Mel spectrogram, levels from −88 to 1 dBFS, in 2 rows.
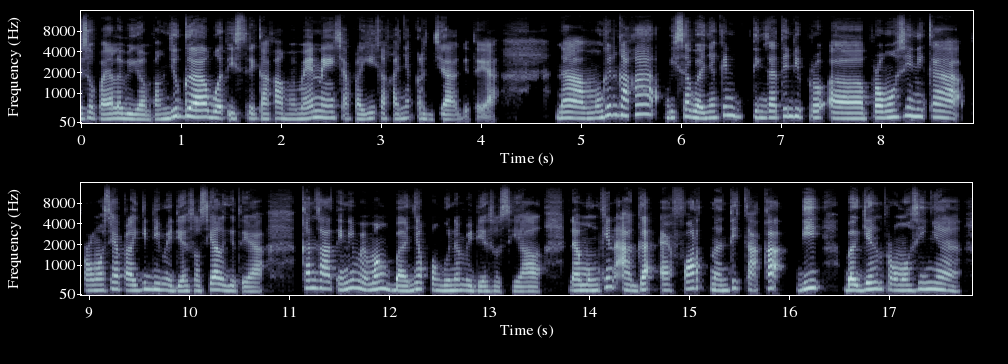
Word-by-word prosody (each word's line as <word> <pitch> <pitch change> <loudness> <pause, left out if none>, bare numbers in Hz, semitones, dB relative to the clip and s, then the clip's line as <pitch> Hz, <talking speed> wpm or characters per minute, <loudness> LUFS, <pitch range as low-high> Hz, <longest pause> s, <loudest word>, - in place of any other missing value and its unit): supaya 170 -2 0
lebih 165 -3 0
gampang 155 +3 -4
juga 230 0 +6
buat 195 -3 +2
istri 175 0 -4
Kakak 165 0 -3
me-manage 195 +5 0
apalagi 165 +2 -5
Kakaknya 175 +1 -7
kerja 150 -2 -2
gitu - - -12
ya. - - -3 0.7
Nah 190 -2 +4
mungkin 200 +12 -1
Kakak 305 +3 +1
bisa 200 +4 +1
banyakin 205 +7 0
tingkatin 205 +4 -2
di 245 - -1
pro 205 -3 -3
eee, 175 -1 +4
promosi 215 +7 +2
nih 240 - +2
Kak, 205 -4 0
promosi 180 +2 -2
apalagi 185 +1 -1
di 210 - +1
media 165 -4 -3
sosial 185 +4 +1
gitu 155 -2 -5
ya, 145 -1 -3 0.4
kan 255 0 0
saat 230 -2 +2
ini 250 +4 0
memang 220 +1 +2
banyak 180 +4 +1
pengguna 180 -1 -1
media 160 -2 -3
sosial. 150 -1 -4 0.2
Nah 180 -3 +2
mungkin 180 +13 -1
agak 190 +2 +2
effort 230 +7 +1
nanti 185 +7 -3
Kakak 240 +1 +2
di 245 +8 +2 0.2
bagian 210 +4 +3
promosinya, 185 -1 0
185 Hz, 165 wpm, -24 LUFS, 170-220 Hz, 0.7 s, juga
